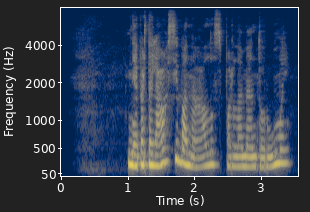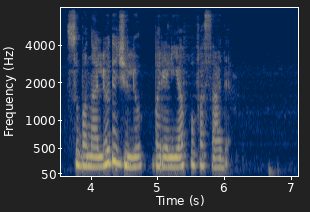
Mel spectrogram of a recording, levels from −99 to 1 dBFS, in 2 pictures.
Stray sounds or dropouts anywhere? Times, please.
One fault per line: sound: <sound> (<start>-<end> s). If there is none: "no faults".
no faults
